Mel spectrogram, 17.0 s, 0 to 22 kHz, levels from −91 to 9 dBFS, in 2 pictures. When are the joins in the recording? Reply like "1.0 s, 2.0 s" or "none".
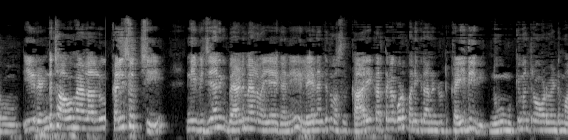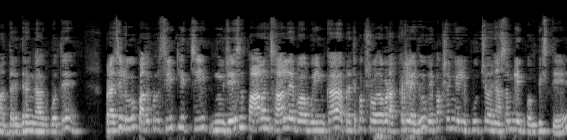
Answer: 1.7 s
